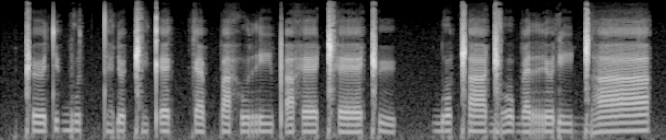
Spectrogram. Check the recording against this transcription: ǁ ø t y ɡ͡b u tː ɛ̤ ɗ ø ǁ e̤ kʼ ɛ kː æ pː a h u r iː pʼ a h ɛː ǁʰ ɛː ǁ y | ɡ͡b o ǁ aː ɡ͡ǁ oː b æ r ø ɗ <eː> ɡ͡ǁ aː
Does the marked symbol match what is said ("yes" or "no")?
no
